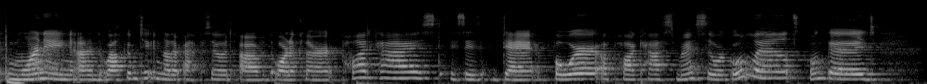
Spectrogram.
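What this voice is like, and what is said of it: Slightly congested, hoarse voice. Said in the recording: “I don't know if you can tell by my voice that there is a change... I can hear it in my voice”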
